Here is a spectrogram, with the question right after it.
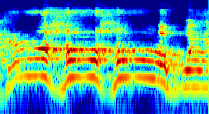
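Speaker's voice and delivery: high-pitched mock laugh; imitated laughing. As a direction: mimic Dad cracking up, high. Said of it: "he would be laughing like".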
